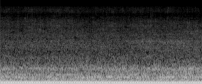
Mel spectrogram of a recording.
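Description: Water churns and splashes behind a moving boat.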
